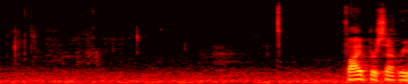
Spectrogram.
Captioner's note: rifling through papers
